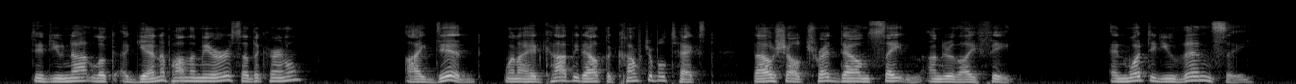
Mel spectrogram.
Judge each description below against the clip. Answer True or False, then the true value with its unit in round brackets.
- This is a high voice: False (140 Hz)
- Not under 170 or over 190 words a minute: False (160 wpm)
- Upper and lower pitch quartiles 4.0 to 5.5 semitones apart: False (3.4 semitones)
